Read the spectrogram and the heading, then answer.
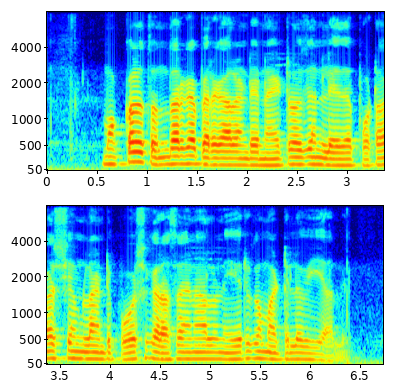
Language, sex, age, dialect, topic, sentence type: Telugu, male, 18-24, Central/Coastal, agriculture, statement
